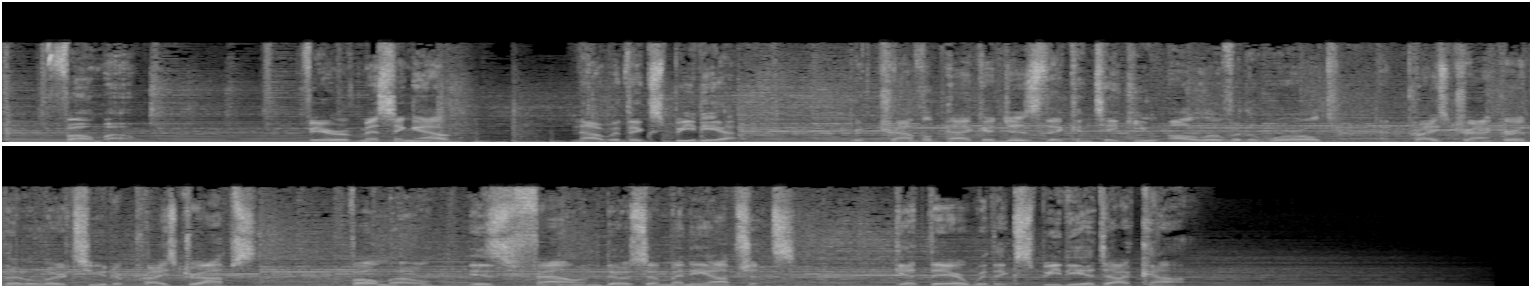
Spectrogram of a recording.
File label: Commercial; Expedia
